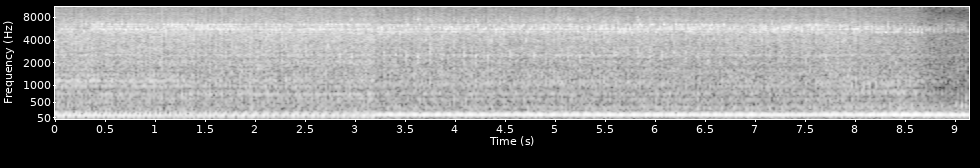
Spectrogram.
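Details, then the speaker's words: 2015–2020 Dodge Charger/Challenger 392 Hemi at idle: a piercing, steady high squeal over the idle, holding its pitch, from a water pump failing at 60k miles. "you can hear that it's not supposed to sound like that"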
